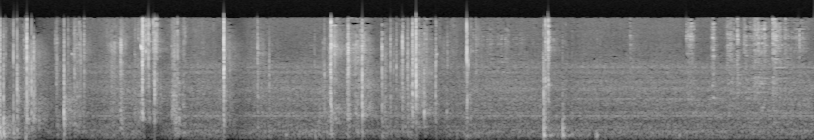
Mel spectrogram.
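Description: Hard-shell guitar case being opened and handled on pavement: a run of sharp clicks and knocks from its metal latches and lid, the loudest right at the start and about seven seconds in.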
